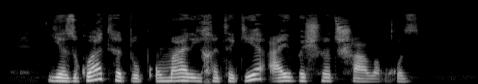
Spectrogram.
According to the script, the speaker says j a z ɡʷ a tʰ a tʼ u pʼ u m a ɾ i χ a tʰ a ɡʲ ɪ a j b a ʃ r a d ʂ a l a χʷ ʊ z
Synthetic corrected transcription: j a z ɡʷ a tʰ a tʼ u pʼ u m a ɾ i χ a tʰ a ɡʲ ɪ a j b a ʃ r a d ʂ a l a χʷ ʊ z

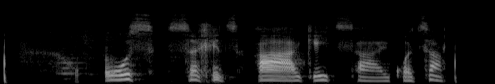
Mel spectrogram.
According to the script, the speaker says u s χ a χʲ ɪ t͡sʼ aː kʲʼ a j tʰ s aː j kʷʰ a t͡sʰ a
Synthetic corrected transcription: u s s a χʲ ɪ t͡sʼ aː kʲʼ e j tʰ s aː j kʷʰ a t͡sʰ a

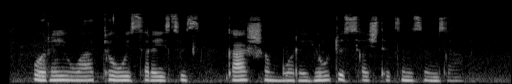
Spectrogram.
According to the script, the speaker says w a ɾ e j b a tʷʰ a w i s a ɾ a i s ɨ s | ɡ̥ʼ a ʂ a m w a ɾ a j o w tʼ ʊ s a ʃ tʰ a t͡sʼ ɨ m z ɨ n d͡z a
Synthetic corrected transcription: w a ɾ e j w a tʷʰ a w i s a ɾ a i s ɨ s | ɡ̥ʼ a ʂ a m w a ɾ a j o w tʼ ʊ s a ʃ tʰ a t͡sʼ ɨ m z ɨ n d͡z a

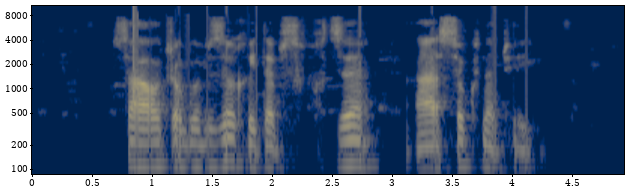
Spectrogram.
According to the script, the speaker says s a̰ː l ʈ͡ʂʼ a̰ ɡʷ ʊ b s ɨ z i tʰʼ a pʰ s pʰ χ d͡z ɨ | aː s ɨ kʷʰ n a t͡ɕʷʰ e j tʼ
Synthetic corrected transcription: s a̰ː l ʈ͡ʂʼ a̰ ɡʷ ʊ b z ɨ ʁ i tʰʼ a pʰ s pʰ χ d͡z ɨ | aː s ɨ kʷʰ n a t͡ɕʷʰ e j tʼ

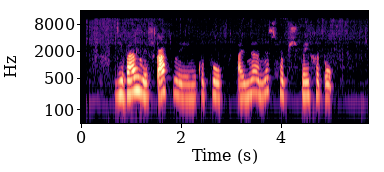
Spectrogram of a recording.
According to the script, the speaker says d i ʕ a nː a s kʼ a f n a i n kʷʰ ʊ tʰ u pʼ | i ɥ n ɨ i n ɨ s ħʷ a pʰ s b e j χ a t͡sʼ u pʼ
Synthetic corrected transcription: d i v a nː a ʂ kʼ a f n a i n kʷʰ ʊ tʰ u pʼ | a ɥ n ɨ a n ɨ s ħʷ a pʰ ʂ b a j χ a t͡sʼ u pʼ

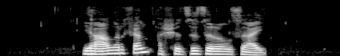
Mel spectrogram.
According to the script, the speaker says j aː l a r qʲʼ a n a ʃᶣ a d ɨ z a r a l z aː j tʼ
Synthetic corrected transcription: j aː l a r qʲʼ a n a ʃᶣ a d͡z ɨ d͡z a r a l z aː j tʼ

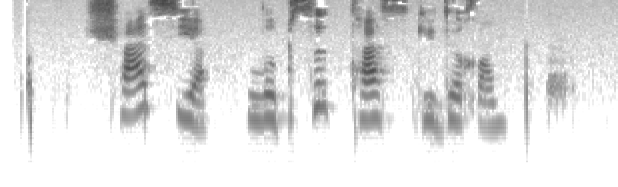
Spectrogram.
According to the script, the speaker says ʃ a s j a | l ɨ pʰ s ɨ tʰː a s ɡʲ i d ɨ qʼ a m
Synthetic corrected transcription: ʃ a s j a | l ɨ pʰ s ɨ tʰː a s ɡʲ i d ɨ qʼ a m

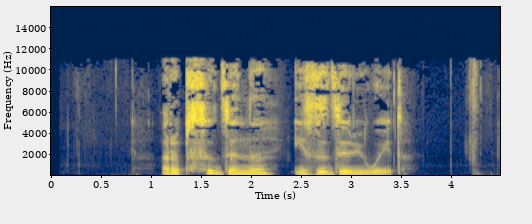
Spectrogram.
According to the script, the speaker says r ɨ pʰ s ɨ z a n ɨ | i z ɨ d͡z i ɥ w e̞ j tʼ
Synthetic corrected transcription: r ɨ pʰ s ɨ d͡z a n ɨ | i z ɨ d͡z a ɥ w e̞ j tʼ

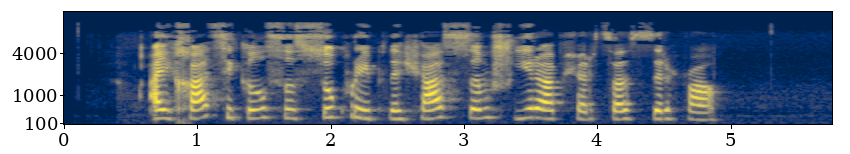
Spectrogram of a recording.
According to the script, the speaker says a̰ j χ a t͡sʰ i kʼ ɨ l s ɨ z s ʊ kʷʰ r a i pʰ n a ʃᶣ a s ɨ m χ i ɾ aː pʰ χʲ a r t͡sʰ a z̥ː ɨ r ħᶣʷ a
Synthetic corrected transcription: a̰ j χ a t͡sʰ i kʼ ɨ l s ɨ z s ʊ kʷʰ r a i pʰ n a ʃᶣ a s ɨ m ʂ i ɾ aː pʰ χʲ a r t͡sʰ a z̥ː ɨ r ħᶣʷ a

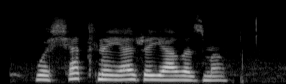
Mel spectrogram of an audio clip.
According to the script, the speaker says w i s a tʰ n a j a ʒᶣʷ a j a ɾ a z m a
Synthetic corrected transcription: w a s a tʰ n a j a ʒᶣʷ a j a l a z m a

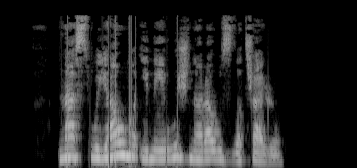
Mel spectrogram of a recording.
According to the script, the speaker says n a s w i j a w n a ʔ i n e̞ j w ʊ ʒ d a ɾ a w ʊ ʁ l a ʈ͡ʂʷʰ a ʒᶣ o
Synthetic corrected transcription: n a s w i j a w m a ʔ i n e̞ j w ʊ ʒ n a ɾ a w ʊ z l a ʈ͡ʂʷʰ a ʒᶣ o

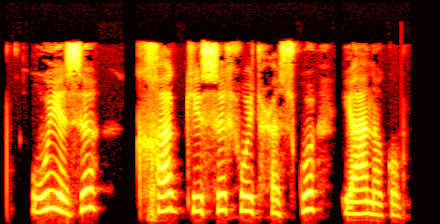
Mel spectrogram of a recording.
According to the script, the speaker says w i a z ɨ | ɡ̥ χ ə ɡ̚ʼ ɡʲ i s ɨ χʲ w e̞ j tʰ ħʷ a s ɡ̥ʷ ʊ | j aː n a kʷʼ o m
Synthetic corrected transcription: w i a z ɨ | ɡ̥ χ a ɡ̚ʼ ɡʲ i s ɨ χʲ w e̞ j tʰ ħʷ a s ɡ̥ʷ ʊ | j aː n a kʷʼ o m

